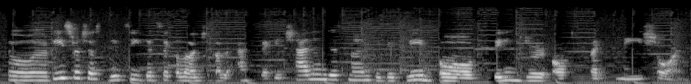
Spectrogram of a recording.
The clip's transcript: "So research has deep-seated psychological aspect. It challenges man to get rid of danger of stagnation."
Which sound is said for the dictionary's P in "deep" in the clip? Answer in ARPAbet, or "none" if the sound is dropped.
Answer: B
